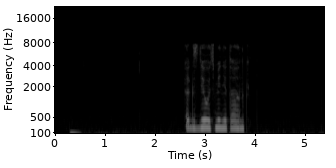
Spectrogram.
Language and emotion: Russian, neutral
